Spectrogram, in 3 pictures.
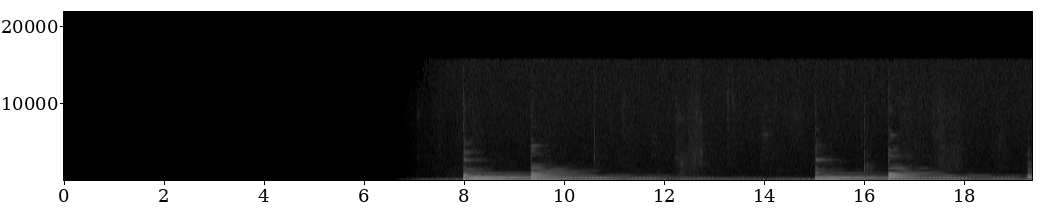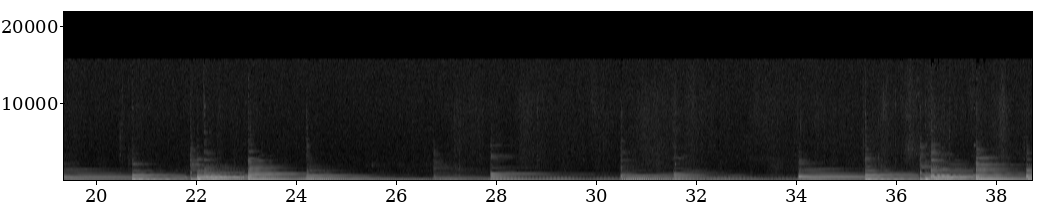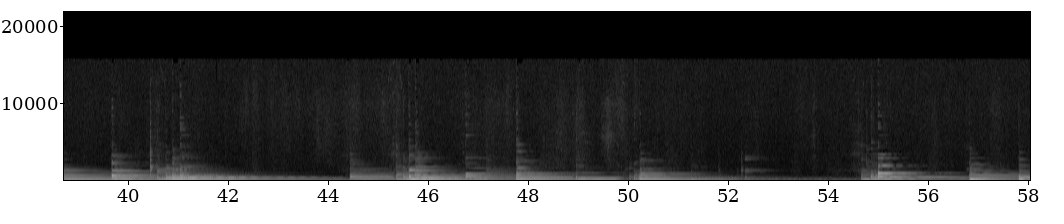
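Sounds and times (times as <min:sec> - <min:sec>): classical guitar playing: 0:07.0 - 0:58.0.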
